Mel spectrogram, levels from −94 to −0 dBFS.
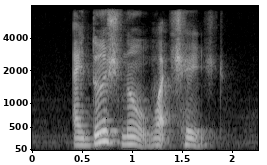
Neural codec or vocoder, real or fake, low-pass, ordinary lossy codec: none; real; 7.2 kHz; AAC, 32 kbps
